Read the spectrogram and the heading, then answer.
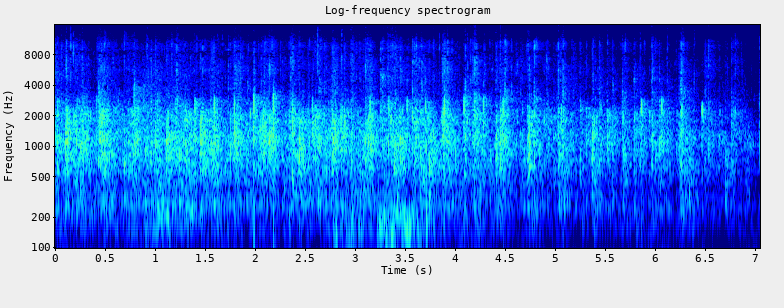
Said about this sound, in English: So, could you guys, like, in way of applause, just tell these guys thank you, thank you, thank you.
